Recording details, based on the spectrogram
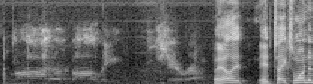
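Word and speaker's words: Mahabali Shera: I can pronounce Mally Bally Shira. It's Mahabali Shira.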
